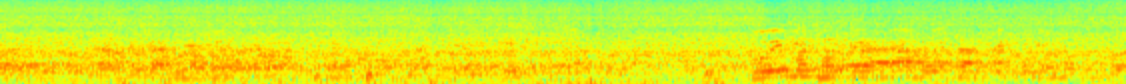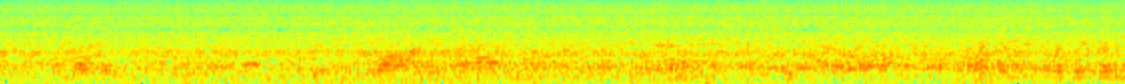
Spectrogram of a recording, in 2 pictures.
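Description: An elderly man sings loudly into a microphone over a loudspeaker, in a large echoing space.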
